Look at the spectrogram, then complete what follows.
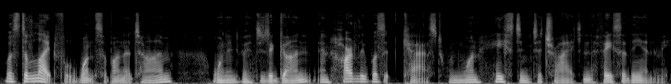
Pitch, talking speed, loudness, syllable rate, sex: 105 Hz, 250 wpm, -24 LUFS, 6.4 syllables/s, male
